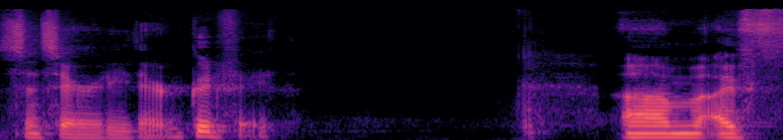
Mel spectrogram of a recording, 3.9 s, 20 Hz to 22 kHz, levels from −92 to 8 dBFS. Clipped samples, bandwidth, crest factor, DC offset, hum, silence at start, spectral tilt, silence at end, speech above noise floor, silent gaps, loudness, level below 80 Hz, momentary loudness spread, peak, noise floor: under 0.1%; 17 kHz; 22 dB; under 0.1%; none; 0 s; -5.5 dB/octave; 0 s; 53 dB; none; -28 LUFS; -70 dBFS; 12 LU; -8 dBFS; -80 dBFS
